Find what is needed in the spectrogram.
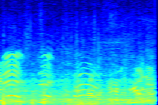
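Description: Distant voices calling out across a football pitch: short high shouts, one after another, from players on the field.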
